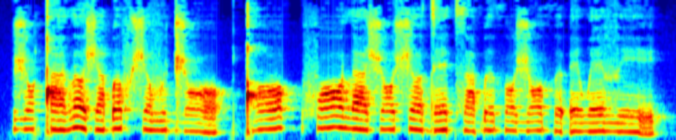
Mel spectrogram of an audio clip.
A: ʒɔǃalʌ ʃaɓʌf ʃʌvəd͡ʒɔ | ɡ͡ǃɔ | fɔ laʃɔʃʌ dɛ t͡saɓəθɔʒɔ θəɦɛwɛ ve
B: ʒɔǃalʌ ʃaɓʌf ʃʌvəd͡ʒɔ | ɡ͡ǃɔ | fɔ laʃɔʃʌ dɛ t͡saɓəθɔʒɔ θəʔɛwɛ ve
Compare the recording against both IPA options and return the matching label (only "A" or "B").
B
